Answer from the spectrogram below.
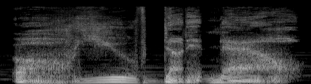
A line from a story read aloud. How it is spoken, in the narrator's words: snarled, spitting out black sludge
